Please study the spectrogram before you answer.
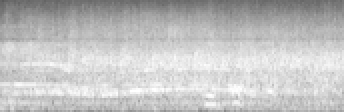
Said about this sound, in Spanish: Fuerte aplauso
